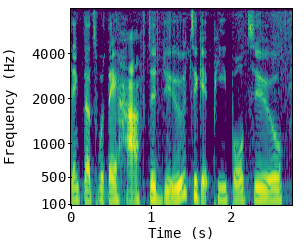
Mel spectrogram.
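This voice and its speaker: In a very clean recording with a silent background and a dry, close sound with no echo, a woman with a fairly low pitch uses a normal speaking voice at a moderate pace. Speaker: gaming streamer. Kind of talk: casual livestream chat.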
